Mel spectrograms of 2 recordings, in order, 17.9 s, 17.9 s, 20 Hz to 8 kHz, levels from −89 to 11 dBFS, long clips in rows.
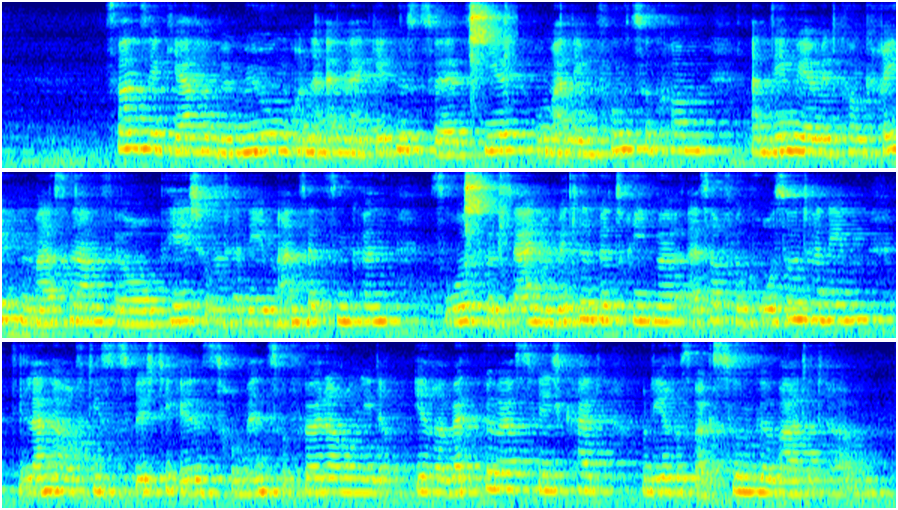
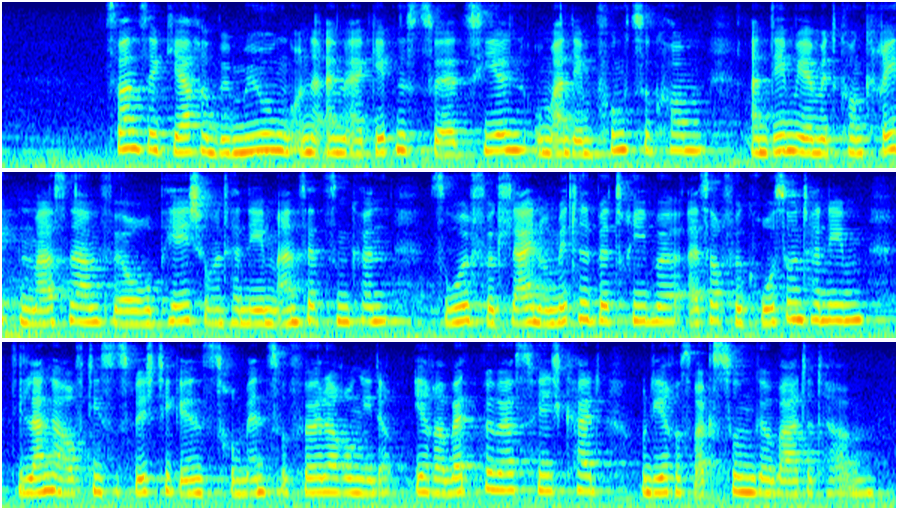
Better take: second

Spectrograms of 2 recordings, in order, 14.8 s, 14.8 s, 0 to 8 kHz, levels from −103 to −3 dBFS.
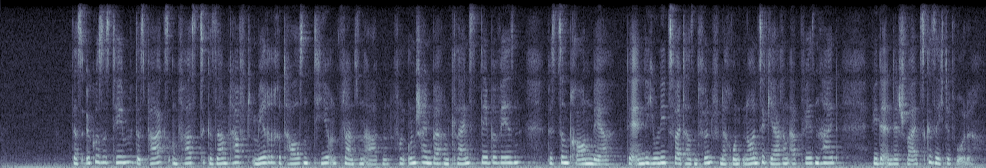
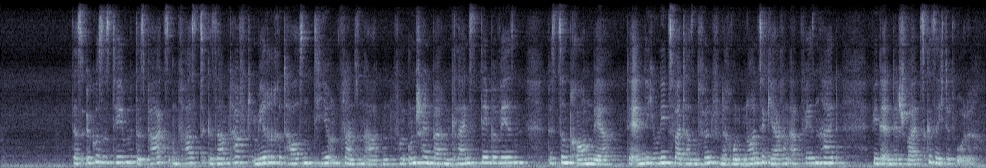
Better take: first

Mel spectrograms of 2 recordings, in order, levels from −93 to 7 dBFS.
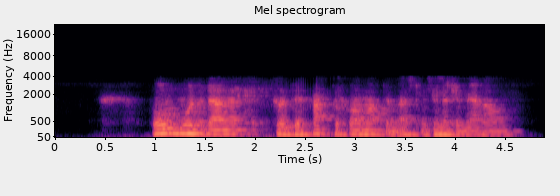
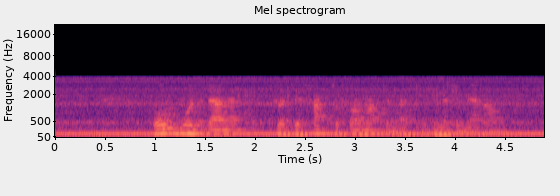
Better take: second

